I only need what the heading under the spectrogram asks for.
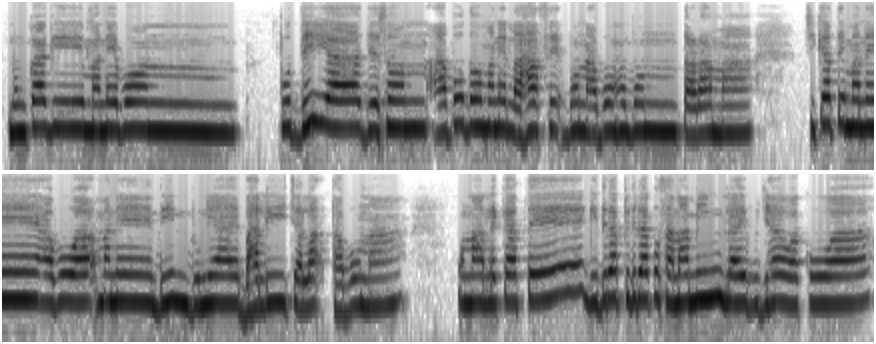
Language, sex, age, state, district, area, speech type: Santali, female, 60+, Jharkhand, Bokaro, rural, spontaneous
